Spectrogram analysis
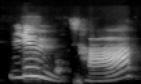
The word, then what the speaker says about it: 绿茶: Jadi green itu lu. Apa? Lu. Jangan Liu kan nanti jadi 6 ya. Lu. Oke. Jadi kalau mau green tea bacanya lu cha.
